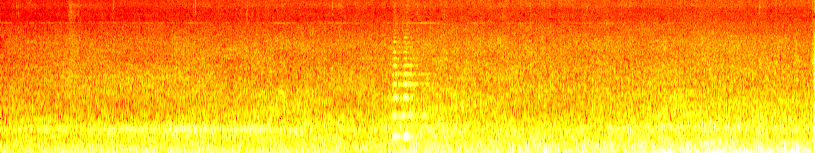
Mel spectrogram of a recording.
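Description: Street traffic: vehicle engines running with a steady low rumble, a short horn toot about five seconds in, and a heavier engine rumble building near the end.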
